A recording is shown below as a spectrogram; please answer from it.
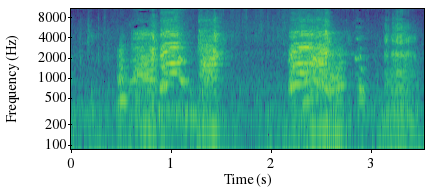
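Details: Two male and one female African geese in a backyard trade loud, raspy honks: a pair of quick calls, a pause, then a longer strident honk and a shorter one closing the series.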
